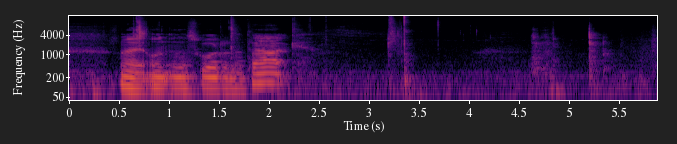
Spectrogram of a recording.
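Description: A card is set down on a paper board with a soft tap.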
